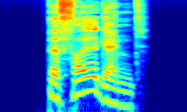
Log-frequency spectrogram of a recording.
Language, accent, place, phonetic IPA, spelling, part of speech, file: German, Germany, Berlin, [bəˈfɔlɡn̩t], befolgend, verb, De-befolgend.ogg
- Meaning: present participle of befolgen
